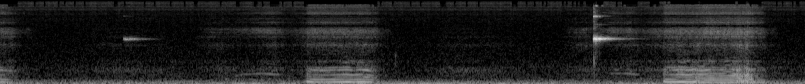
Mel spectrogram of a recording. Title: Snoring Season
